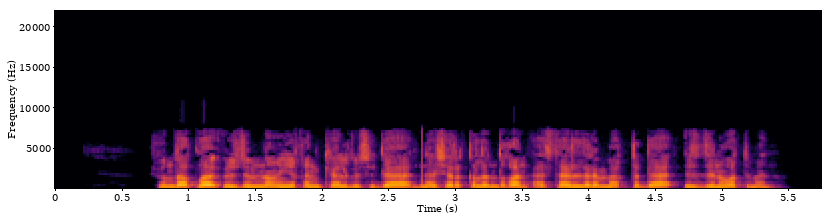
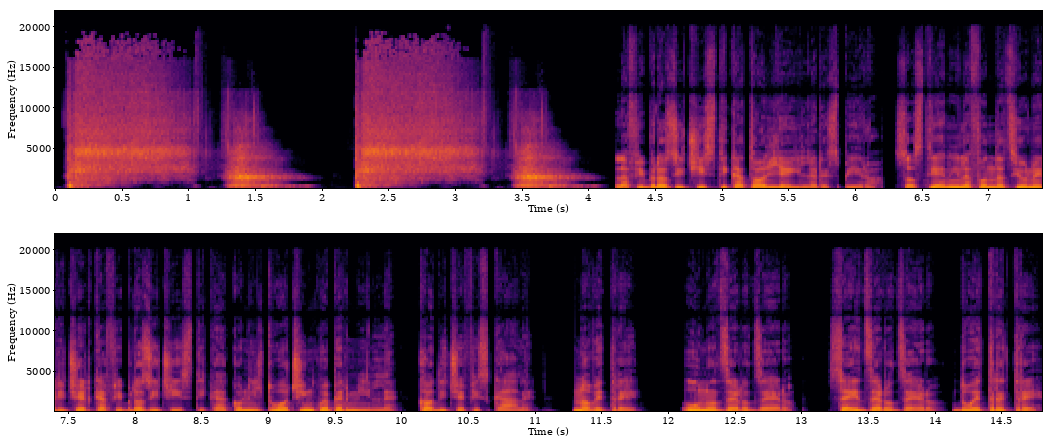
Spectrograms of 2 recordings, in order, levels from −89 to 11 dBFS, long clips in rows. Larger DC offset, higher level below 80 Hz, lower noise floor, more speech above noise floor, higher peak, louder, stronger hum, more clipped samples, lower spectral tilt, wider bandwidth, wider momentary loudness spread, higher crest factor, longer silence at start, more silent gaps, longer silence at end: neither; second, -62 dBFS vs -42 dBFS; first, -72 dBFS vs -49 dBFS; first, 56 dB vs 27 dB; first, 0 dBFS vs -4 dBFS; first, -17 LUFS vs -23 LUFS; neither; neither; first, -6.5 dB/octave vs -4.5 dB/octave; second, 7.4 kHz vs over 20 kHz; second, 7 LU vs 11 LU; about the same, 16 dB vs 18 dB; first, 0.8 s vs 0.1 s; second, none vs 6.21-6.30 s, 10.07-10.14 s, 11.22-11.29 s, 11.88-12.10 s, 13.10-13.21 s; first, 0.4 s vs 0 s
